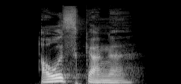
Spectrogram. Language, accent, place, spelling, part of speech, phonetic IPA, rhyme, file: German, Germany, Berlin, Ausgange, noun, [ˈaʊ̯sɡaŋə], -aʊ̯sɡaŋə, De-Ausgange.ogg
- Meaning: dative singular of Ausgang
